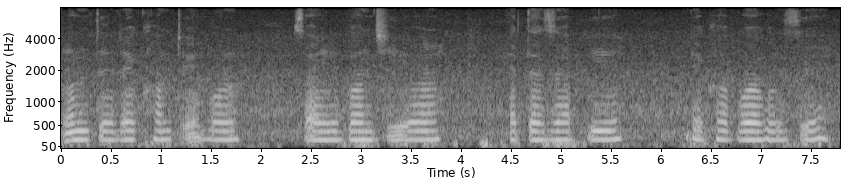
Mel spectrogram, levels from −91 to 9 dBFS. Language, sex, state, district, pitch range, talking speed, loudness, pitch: Assamese, female, Assam, Sonitpur, 185-190 Hz, 70 wpm, -18 LUFS, 185 Hz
